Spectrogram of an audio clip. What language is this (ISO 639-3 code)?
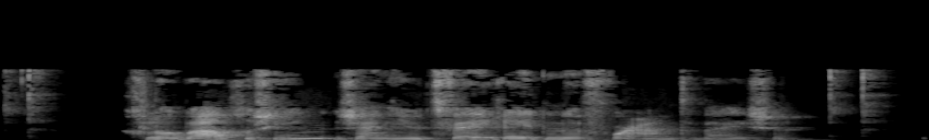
nld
